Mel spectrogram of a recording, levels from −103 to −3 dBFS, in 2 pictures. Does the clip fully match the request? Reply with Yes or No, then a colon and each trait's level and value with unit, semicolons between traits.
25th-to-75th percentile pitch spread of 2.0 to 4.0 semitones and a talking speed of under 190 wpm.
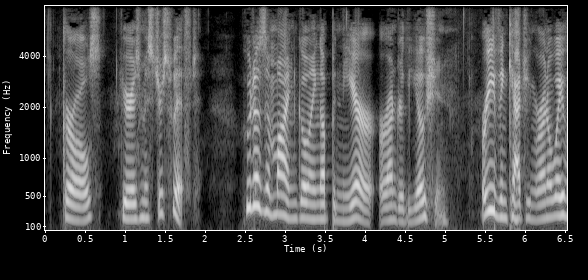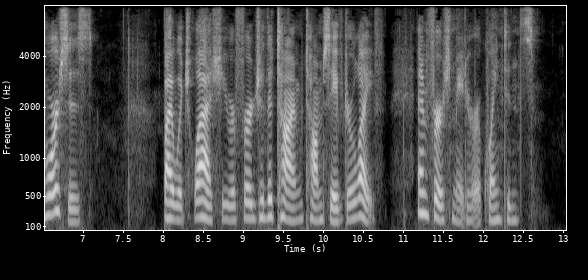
Yes: average, 3.6 semitones; average, 180 wpm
